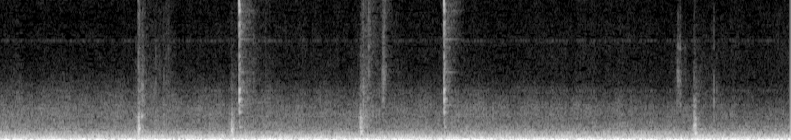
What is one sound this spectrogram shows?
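A grandfather clock ticks steadily.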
